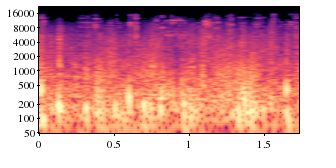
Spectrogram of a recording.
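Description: Horse hooves galloping in Shadow of the Colossus, a quick irregular clip-clop rhythm of soft hoof falls, faint and steady under a low background.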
